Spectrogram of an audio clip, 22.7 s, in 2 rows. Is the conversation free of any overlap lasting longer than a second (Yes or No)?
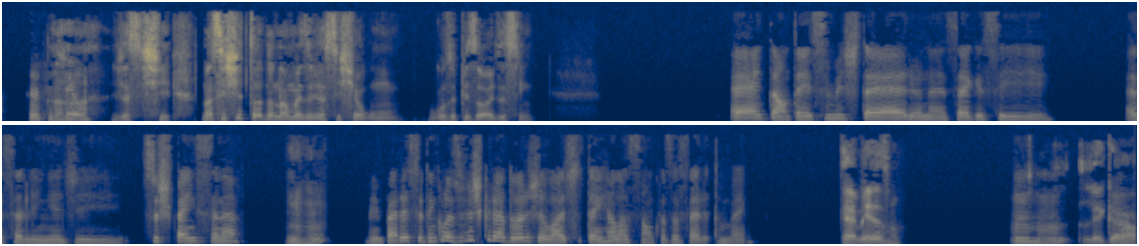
Yes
